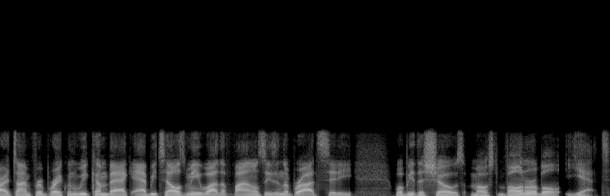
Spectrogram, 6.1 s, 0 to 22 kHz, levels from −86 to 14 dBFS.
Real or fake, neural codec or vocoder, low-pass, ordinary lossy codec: fake; codec, 24 kHz, 0.9 kbps, DualCodec; 7.2 kHz; Opus, 64 kbps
